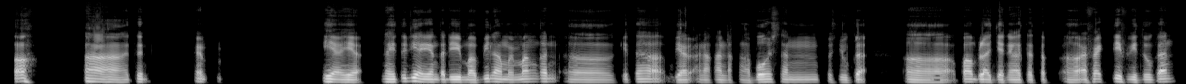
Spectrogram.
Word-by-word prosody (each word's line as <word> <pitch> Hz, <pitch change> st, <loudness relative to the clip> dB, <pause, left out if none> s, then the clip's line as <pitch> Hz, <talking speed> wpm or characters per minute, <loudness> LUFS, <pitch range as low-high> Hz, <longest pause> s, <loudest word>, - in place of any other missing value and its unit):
Heeh. -, -, +4 dB, 0.6 s
Ah 115 Hz, -5 st, +4 dB
ten 125 Hz, -2 st, 0 dB, 0.5 s
em -, -, -1 dB, 1.2 s
iya 125 Hz, -4 st, +5 dB
iya, 110 Hz, 0 st, +4 dB, 0.2 s
nah, 125 Hz, -, +2 dB
itu 130 Hz, +5 st, +2 dB
dia 150 Hz, -2 st, +5 dB
yang 120 Hz, -1 st, +4 dB
tadi 115 Hz, 0 st, +4 dB
Mbak, 105 Hz, -1 st, +2 dB
bilang, 135 Hz, -3 st, +3 dB
memang 125 Hz, +3 st, +1 dB
kan, 135 Hz, 0 st, +1 dB
eee, 110 Hz, -3 st, -3 dB
kita 125 Hz, 0 st, -1 dB
biar 110 Hz, -1 st, 0 dB
anak-anak 105 Hz, 0 st, -4 dB
nggak 100 Hz, -2 st, -7 dB
bosen 115 Hz, -1 st, +1 dB
terus -, -, -12 dB
juga, 105 Hz, -3 st, 0 dB, 0.5 s
eee, 105 Hz, -1 st, +1 dB
apa, 125 Hz, -, +2 dB
belajarnya 110 Hz, -1 st, +2 dB
tetep, 110 Hz, -, -5 dB
eee, 110 Hz, -1 st, -1 dB
efektif, 130 Hz, 0 st, 0 dB
gitu 115 Hz, +1 st, 0 dB
kan, 130 Hz, +1 st, +3 dB
115 Hz, 155 wpm, -17 LUFS, 110-125 Hz, 1.2 s, iya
